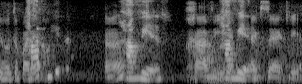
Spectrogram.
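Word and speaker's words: Javier: জে এ ভি আই ই আর, এটা উচ্চারণটা কি হতে পারে? হাভিয়ার হ্যাঁ, হাভিয়ার হাভিয়ের, হাভিয়ার এক্স্যাক্টলি, হাভিয়ের।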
